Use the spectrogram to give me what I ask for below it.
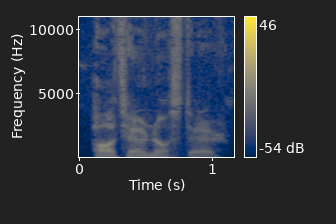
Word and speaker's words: Pater noster: You're saying it wrong. Listen. It goes like this. Pater noster.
